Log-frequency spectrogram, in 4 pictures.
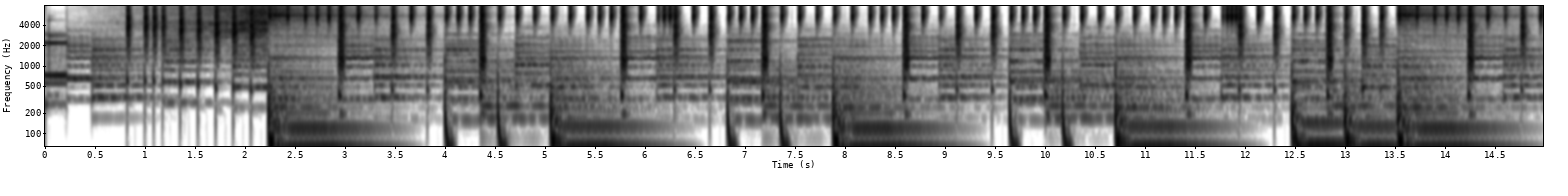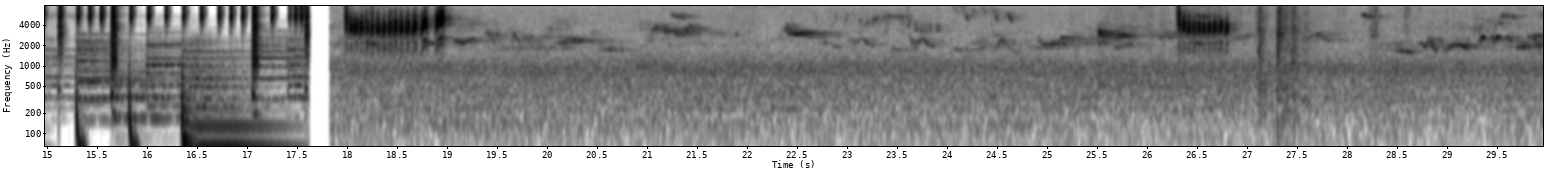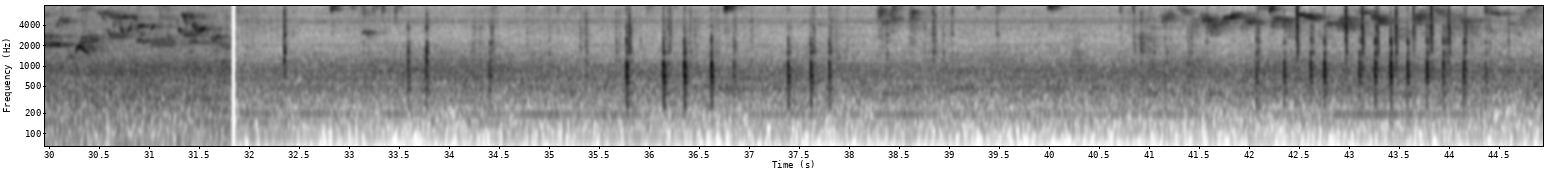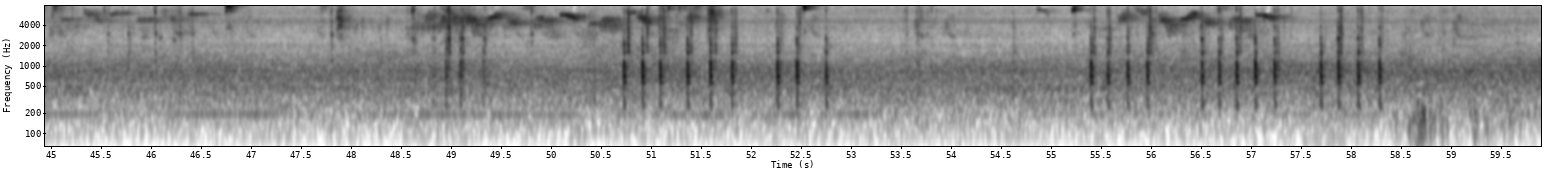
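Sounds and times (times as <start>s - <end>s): outdoor background noise: 0.8s - 59.9s
songbirds chirping: 2.3s - 16.4s, 17.4s - 59.9s
bird pecking on wood: 35.3s - 38.0s, 40.8s - 44.6s, 50.7s - 52.8s, 55.4s - 58.4s.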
